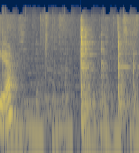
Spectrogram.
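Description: A wooden spatula scrapes and knocks against a stainless-steel frying pan as tamarind is dry-roasted. There are two sharper knocks in the second half.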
